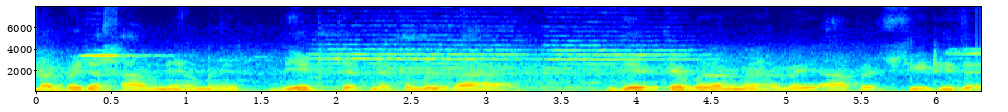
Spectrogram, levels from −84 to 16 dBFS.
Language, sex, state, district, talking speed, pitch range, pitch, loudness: Hindi, male, Chandigarh, Chandigarh, 180 wpm, 140-145 Hz, 145 Hz, -17 LUFS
